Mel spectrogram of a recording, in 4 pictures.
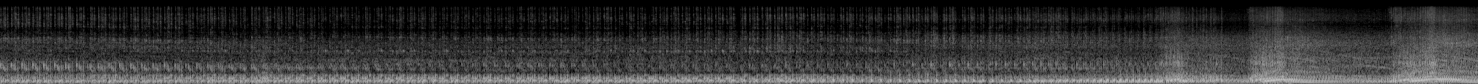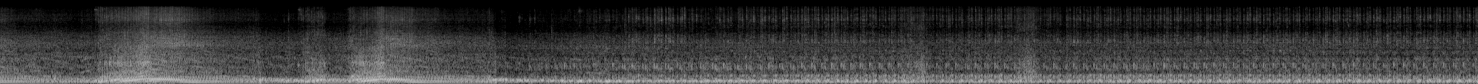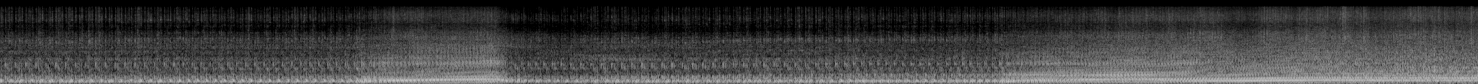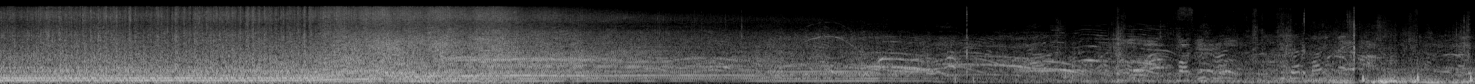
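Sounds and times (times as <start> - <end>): drag-race engines idling: 0.0 - 59.0
engine revving: 11.4 - 19.9, 23.8 - 25.5, 33.0 - 35.0, 39.4 - 53.4.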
